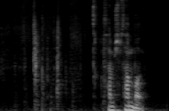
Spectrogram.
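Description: Paper rustles as sheets are handled.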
